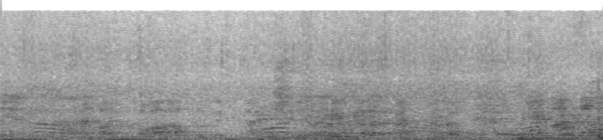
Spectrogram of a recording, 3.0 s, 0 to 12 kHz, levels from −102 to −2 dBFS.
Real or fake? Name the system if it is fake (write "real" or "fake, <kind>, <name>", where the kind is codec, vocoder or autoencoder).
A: fake, vocoder, Vocos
